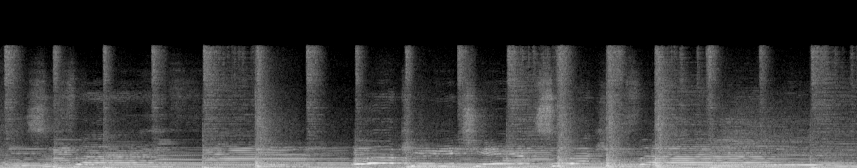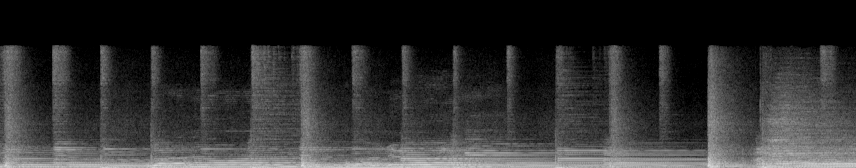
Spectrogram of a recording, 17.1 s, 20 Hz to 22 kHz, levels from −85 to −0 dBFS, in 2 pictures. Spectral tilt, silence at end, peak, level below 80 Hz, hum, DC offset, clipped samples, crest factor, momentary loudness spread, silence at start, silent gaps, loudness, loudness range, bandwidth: -6 dB/octave; 0 s; -6 dBFS; -34 dBFS; none; under 0.1%; under 0.1%; 16 dB; 6 LU; 0 s; none; -22 LUFS; 3 LU; 16.5 kHz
